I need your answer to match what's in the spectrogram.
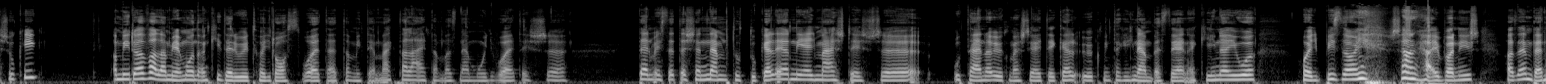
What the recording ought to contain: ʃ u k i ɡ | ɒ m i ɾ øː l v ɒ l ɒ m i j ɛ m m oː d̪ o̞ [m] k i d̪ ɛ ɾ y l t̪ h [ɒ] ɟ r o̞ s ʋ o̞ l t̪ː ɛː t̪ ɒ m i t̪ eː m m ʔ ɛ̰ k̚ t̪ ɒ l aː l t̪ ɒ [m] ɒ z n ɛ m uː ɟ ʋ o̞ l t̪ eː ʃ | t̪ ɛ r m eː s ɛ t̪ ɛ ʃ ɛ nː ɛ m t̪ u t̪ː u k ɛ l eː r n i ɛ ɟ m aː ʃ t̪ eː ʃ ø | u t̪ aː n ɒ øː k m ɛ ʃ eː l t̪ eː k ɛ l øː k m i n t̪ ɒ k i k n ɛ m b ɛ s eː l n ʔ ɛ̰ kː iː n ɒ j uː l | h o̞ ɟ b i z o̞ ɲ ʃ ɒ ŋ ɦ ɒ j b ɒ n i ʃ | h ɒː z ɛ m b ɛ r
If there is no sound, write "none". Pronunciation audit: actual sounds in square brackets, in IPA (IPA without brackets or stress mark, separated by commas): ŋ, o, m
